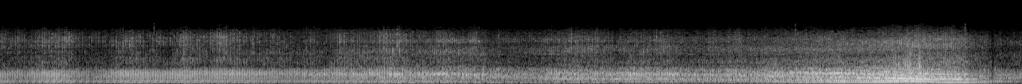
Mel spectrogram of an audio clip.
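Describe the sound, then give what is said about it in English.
A droning aircraft engine with a buzzing, harmonic tone holds steady, then swells louder and whines upward in pitch toward the end as Shanghai Lil's plane rocks and goes into a spin, dropping toward the ocean. No voices. “Suddenly, Shanghai Lil's plane rocks crazily and goes into a spin, dropping swiftly toward the ocean below.”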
